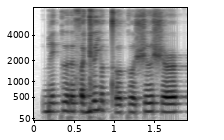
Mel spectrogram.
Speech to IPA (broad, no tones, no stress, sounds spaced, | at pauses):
b e k ɯ ɾ ɯ s ʌ ɡʲ ʊ j ʊ tʼ ʊ k ʊ ʃ ɯ ʃ ə˞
